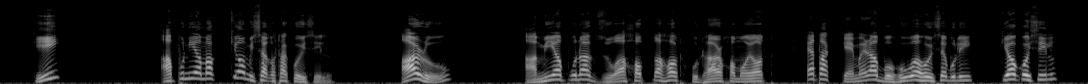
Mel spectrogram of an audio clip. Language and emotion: Assamese, angry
